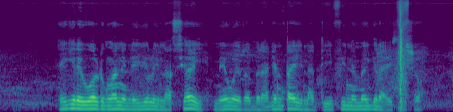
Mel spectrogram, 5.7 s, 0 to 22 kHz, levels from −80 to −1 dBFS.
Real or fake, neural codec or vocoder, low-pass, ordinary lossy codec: real; none; none; none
